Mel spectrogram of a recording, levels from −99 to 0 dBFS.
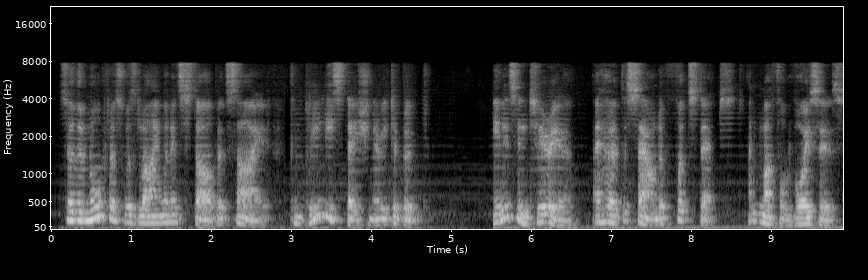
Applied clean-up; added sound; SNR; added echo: neural separator model SepFormer DNS4.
